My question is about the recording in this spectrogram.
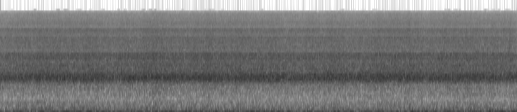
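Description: Steady wind rush and motorcycle engine drone picked up by a camera on a motorcycle at highway speed, with a strong low rumble under a constant hiss.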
